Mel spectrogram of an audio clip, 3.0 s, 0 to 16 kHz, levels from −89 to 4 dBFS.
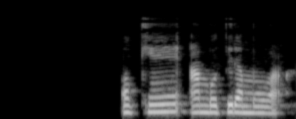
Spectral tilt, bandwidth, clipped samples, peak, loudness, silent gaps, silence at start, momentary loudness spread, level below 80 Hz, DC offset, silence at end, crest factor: -7.5 dB/octave; 7.8 kHz; under 0.1%; -6 dBFS; -20 LUFS; none; 1.2 s; 8 LU; -68 dBFS; under 0.1%; 0.15 s; 16 dB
